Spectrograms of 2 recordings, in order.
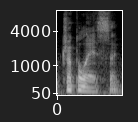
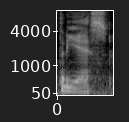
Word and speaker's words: Three S: a brand new studio called 3s or Tri S I think it's pronounced 3s um but yeah brand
